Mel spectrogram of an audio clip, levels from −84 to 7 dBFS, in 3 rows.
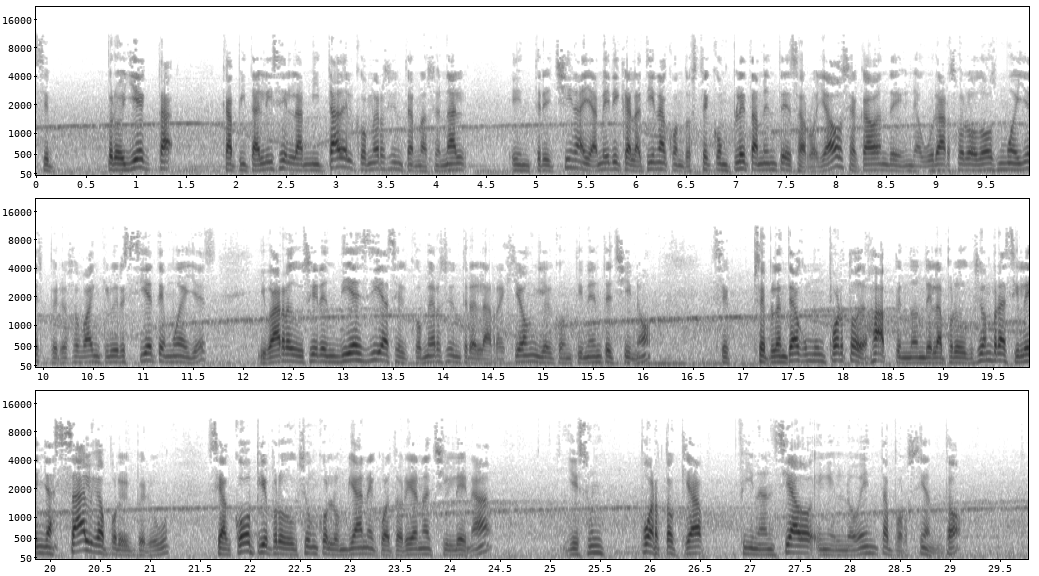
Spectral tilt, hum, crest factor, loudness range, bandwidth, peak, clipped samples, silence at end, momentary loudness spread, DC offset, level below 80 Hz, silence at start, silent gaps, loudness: -6.5 dB/octave; none; 20 dB; 4 LU; 11.5 kHz; 0 dBFS; under 0.1%; 0 s; 12 LU; under 0.1%; -50 dBFS; 0 s; none; -20 LUFS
